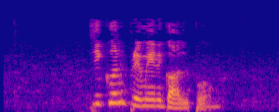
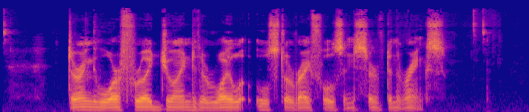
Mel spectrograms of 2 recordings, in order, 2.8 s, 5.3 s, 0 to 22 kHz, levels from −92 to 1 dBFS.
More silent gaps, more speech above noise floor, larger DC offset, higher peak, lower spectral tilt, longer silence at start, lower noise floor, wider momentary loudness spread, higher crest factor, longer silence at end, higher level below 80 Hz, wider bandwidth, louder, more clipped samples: neither; first, 36 dB vs 32 dB; neither; second, -12 dBFS vs -8 dBFS; first, -5 dB/octave vs -2 dB/octave; first, 0.9 s vs 0.05 s; first, -64 dBFS vs -58 dBFS; about the same, 14 LU vs 15 LU; about the same, 20 dB vs 20 dB; first, 0.6 s vs 0.4 s; first, -60 dBFS vs -66 dBFS; second, 11 kHz vs 16 kHz; second, -28 LUFS vs -25 LUFS; neither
